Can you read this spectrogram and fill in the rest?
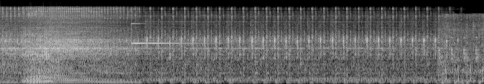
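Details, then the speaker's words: Flood-damaged Minerva MX 150 before teardown, rusted cylinder liner at ring positions, previous shop suspected of not honing it: rough idle with rapid uneven metallic tek-tek tapping, clicks and whine, like piston slap. "jadi seperti tadi ya suara mesinnya terdengar teman-teman ada suara tek tek tek tek tek ada suara cekrek ada suara seperti sing sing sing nya"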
